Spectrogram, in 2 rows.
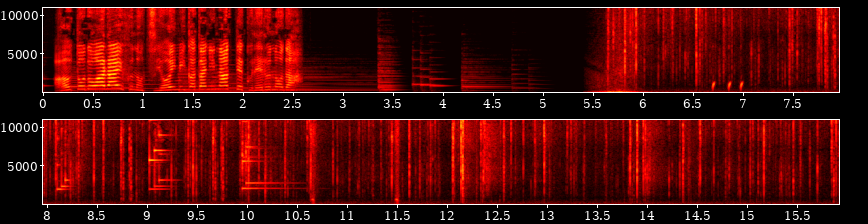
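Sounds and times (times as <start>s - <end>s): crackling clicks and pops: 5.6s - 15.9s.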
